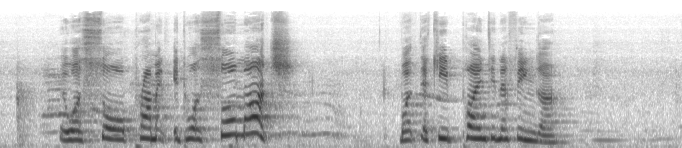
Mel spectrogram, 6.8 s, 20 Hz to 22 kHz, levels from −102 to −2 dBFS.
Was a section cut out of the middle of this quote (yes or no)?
no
